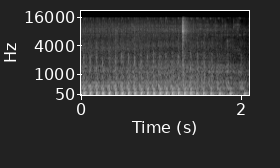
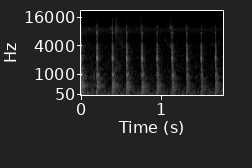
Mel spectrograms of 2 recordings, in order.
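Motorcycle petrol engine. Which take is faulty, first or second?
second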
